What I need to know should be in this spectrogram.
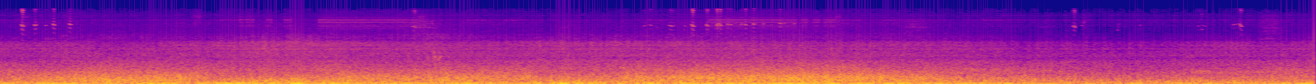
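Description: Strong wind roars and buffets close by, outdoors in the open air.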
